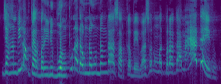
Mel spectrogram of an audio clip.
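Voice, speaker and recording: Gravelly, lively-voiced man preaching bluntly. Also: very high voice, quick pace. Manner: blunt, colloquial and emphatic, with sudden loud outbursts. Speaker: pastor. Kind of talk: sermon with audience questions.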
